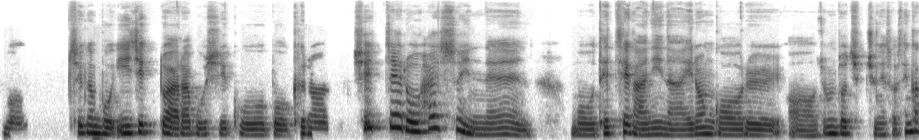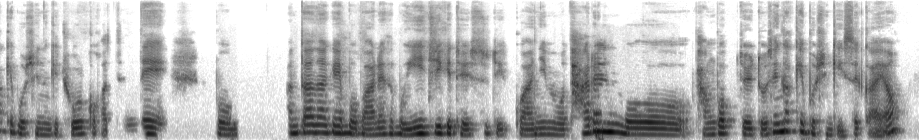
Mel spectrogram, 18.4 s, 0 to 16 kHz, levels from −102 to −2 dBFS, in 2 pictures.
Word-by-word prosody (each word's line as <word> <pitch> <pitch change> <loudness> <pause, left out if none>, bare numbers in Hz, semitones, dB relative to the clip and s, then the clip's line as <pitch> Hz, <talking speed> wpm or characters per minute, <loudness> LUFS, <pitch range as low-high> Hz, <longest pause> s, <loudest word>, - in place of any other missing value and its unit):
뭐 - - -7 0.5
지금 195 -2 +4
뭐 170 -2 +4
이직도 205 +2 +2
알아보시고 155 -3 -1
뭐 140 -2 -1
그런 175 -1 -1 0.4
실제로 335 -8 +4
할 315 +7 +1
수 300 -5 -1
있는 155 -5 -1 0.4
뭐 145 0 -3
대책안이나 160 -6 -1
이런 165 +4 +1
거를 145 -2 -2
어 130 0 -6
좀 180 +1 +2
더 175 -1 +2
집중해서 155 -3 -7
생각해 235 -1 0
보시는 160 -3 -4
게 150 0 -8
좋을 165 +1 -1
것 - - -9
같은데 145 +3 -4 0.5
뭐 155 -2 -2 0.5
간단하게 200 0 +1
뭐 175 -4 +1
말해서 165 +1 -2
뭐 165 -4 0
이직이 180 +3 +3
될 150 -6 -3
수도 180 +6 -9
있고 145 +1 -8
아니면 160 +2 -3
뭐 145 0 -4
다른 225 +4 +6
뭐 155 -3 +1
방법들도 155 -1 -2
생각해 230 +2 +3
보신 165 -5 -4
게 145 - -5
있을까요? 195 - -3
165 Hz, 295 characters per minute, -20 LUFS, 150-195 Hz, 0.5 s, 다른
